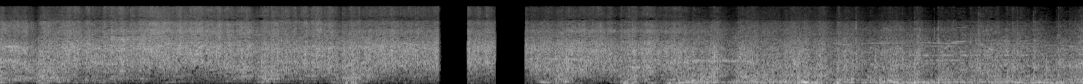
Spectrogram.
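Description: A large, dense street crowd cheering and shouting together, with low vehicle rumble underneath. The sound drops out completely twice, briefly, a little before the middle.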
